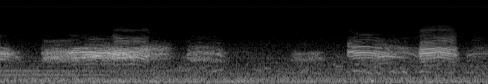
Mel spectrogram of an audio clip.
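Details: Rooks (Corvus frugilegus) at a rookery among the spires of Oxford give harsh, grating caws, several overlapping in bursts over a few seconds, with a low background hum.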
